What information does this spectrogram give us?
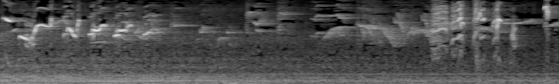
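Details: Oriental magpie-robin in full song, long rolling phrases and fill-in melodies meant as a lure and tutor: rapid tumbling whistled notes, rising and falling slurs, and a burst of dense chattering toward the end.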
